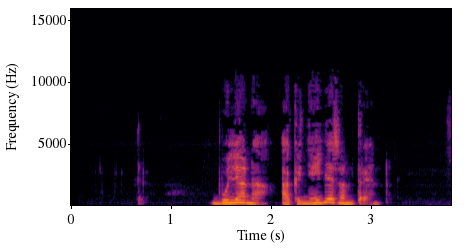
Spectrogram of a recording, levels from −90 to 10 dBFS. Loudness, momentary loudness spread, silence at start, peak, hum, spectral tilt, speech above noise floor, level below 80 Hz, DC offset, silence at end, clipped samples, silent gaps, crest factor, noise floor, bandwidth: -23 LUFS; 14 LU; 1.4 s; -8 dBFS; none; -6 dB/octave; 52 dB; -76 dBFS; under 0.1%; 0.7 s; under 0.1%; none; 18 dB; -75 dBFS; 10 kHz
